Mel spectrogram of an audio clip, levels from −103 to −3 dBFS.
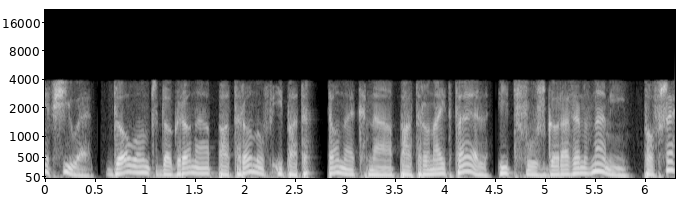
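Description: Packets on the call path were likely held up long enough for the jitter buffer to run dry, producing a call audio freeze from 2.62 to 2.86 s, right after "do grona patronów i". The receiver stretched the last sound into a fading buzz before the final 0.1 s dropped to silence. When audio resumes, nothing is lost, but everything after arrives about 0.22 s late. The sound stays narrowband throughout, with nothing above 4 kHz.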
